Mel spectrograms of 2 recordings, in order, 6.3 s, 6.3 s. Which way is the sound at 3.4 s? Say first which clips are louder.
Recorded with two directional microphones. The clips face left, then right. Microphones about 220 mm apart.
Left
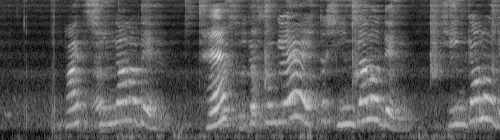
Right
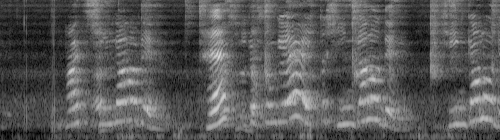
Even; 20° left (ahead or behind).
